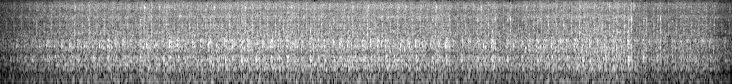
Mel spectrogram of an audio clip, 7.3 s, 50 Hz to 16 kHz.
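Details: Small engine with a NIBBI carburetor after idle speed (target 1400-1700 rpm) and air/fuel mixture screw tuning for highest stable idle. It settles into an even, steady idle with no hunting or surging; normal idle.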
